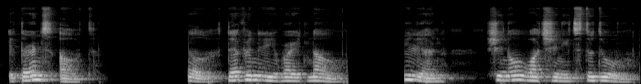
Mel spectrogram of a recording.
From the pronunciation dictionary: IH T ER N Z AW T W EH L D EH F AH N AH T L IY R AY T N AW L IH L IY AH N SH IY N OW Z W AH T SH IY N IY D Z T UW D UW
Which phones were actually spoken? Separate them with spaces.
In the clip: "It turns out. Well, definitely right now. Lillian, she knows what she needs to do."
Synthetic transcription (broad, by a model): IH T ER N S AW T W EH L D EH F AH N AH T L IY R AY T N AW W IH L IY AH N SH IY N OW W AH T SH IY N IY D S T UW D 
